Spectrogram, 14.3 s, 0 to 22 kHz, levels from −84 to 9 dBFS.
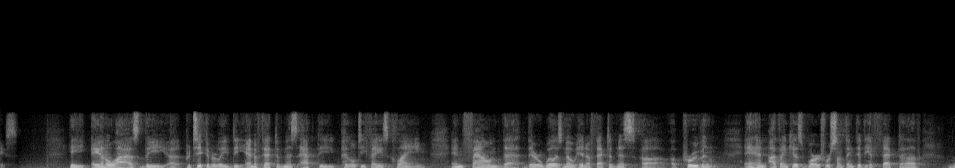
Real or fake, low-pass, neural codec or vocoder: fake; 7.2 kHz; codec, 16 kHz in and 24 kHz out, 0.6 kbps, FocalCodec, streaming, 2048 codes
